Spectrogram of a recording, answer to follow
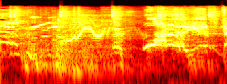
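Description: Cartoon comedy sound effects: a quick string of springy boings and sliding, wobbling whistle-like pitch glides that rise and fall, with a thin musical backing and no bass.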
